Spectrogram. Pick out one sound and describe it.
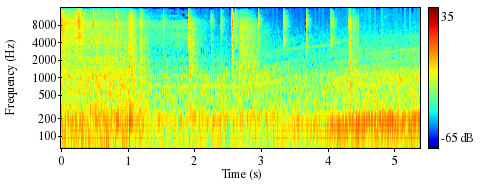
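Bus doors hiss and thump shut.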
